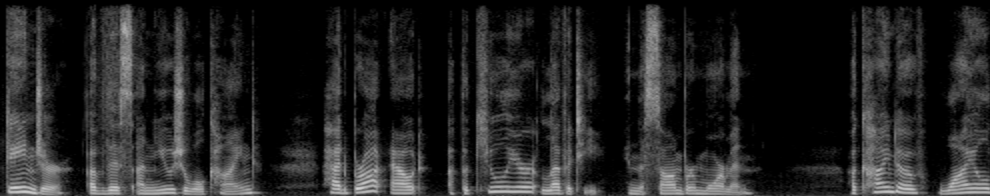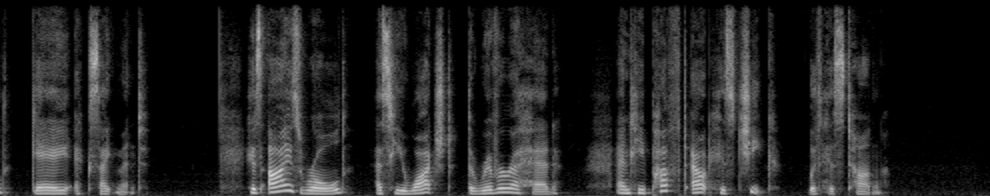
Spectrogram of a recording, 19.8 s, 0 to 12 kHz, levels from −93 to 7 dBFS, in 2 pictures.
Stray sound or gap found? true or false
false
